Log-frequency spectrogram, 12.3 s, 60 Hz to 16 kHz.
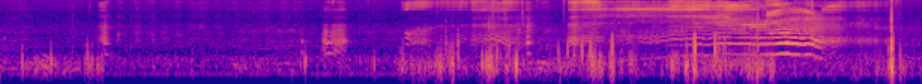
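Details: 1-month-old infant during tummy time: fussing and whimpers build into a sustained, tonal infant cry in a small room.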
